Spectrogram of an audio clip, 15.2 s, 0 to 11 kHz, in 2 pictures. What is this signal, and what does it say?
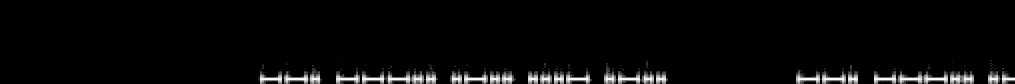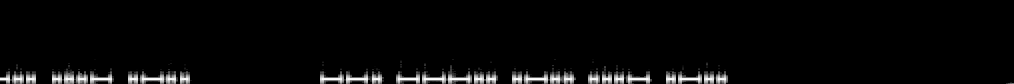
Morse code, heard as a keyed tone, about 25 wpm, 700 Hz. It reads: G8LVL G8LVL G8LVL
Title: DXCC-100 Call Signs - 5 Characters - Repeated 3x - 25wpm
